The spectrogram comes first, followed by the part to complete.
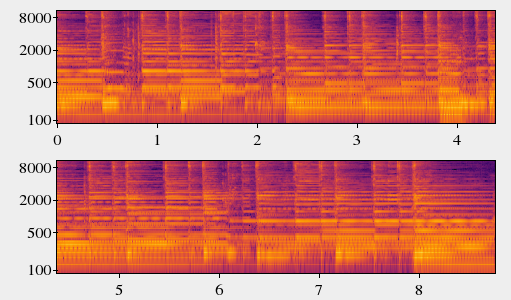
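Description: Acoustic guitar with a capo on the fourth fret, strummed hard at full speed in a steady rhythm, cycling through the G, B minor and A chord shapes with a change roughly every two seconds.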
